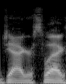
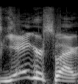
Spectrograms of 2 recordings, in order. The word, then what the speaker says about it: Jager Swag: Temptation, I just think Jagger Swag sounds cooler. Jager Swag. It's Jager Swag. Okay, my bad. Like the drink.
